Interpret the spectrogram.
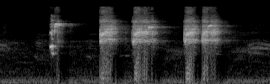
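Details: One black francolin phrase from a set of three birds meant to strengthen a pet francolin's calling: a short opening note, then four loud, harsh, buzzy notes in quick pairs.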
